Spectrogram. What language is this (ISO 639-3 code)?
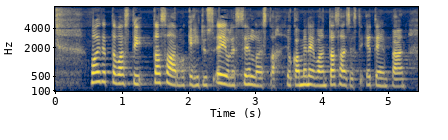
fin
